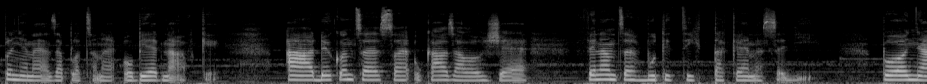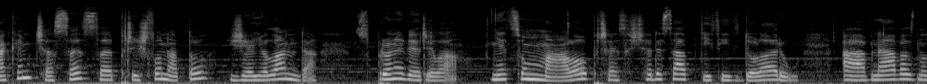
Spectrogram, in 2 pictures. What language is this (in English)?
Czech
